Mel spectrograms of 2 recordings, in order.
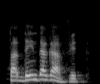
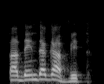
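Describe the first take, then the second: The two takes are said the same way.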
